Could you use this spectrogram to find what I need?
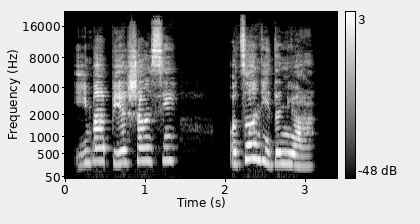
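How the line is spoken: Loud, resolute. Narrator (Chinese): 我把这种冲动化为勇气 大声道

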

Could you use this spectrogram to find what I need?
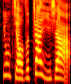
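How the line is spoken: Loud. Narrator (Chinese): 欢喜大声说道

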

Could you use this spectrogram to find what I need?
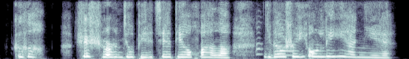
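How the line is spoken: Anxious, panting shout. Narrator (Chinese): 公司那个妹子在旁边也用着急喘的这个气息啊，大喊

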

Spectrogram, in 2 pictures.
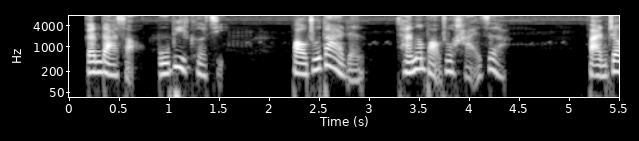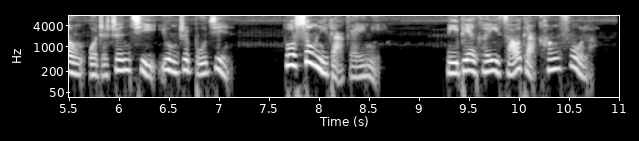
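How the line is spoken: Soft speech. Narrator (Chinese): 鬼谷子 轻声道

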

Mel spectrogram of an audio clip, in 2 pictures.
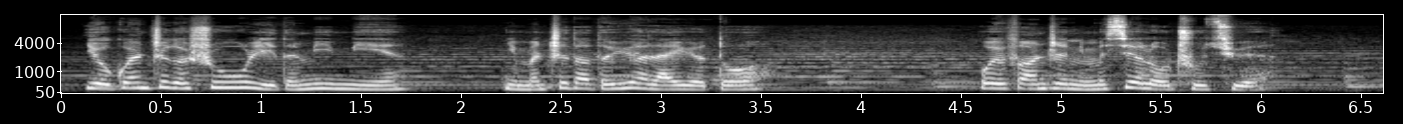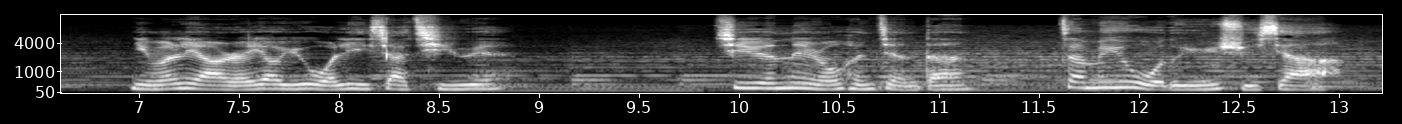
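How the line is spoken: Calm, detached. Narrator (Chinese): 宋子阳淡淡的开口

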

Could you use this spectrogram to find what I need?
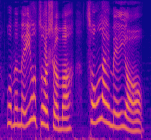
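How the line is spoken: Silent inner shout. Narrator (Chinese): 我在心底大声呐喊

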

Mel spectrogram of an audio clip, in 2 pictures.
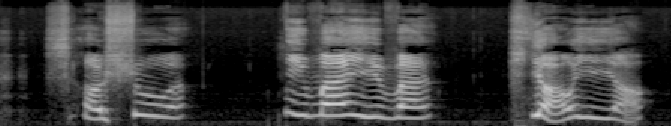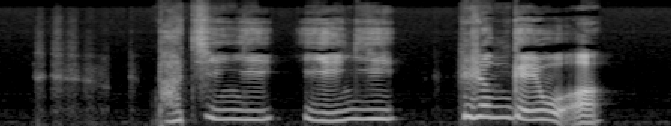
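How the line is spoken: Grief-stricken wailing. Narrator (Chinese): 悲痛的哭喊道

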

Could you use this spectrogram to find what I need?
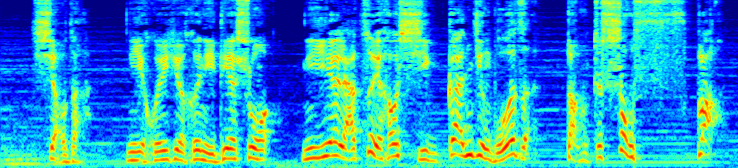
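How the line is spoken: Through gritted teeth, pained. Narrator (Chinese): 沈世宜强忍着伤痛，咬牙道

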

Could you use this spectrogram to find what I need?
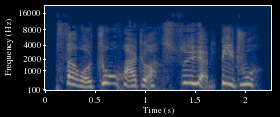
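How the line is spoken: Angry. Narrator (Chinese): 老板怒道

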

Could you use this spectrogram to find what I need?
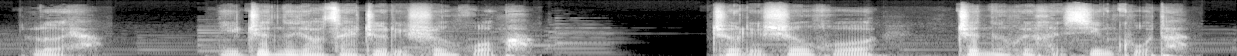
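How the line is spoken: Soft melancholy murmur. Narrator (Chinese): 母亲一脸惆怅，嘴里一直在轻声说着

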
